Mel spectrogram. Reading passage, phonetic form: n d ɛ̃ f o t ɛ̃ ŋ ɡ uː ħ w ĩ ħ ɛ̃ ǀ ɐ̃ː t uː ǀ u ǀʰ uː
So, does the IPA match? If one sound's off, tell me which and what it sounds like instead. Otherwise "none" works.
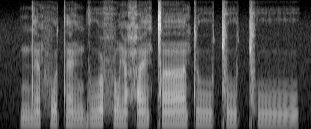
none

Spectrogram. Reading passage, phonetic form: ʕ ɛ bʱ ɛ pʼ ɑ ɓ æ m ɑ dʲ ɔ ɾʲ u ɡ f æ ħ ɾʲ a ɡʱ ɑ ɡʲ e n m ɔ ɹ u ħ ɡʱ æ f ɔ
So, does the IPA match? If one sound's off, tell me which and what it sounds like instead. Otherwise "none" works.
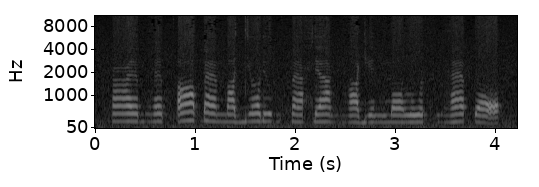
ɹ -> l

